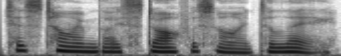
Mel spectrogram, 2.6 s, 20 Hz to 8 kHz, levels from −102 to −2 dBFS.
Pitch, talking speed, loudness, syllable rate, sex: 180 Hz, 165 wpm, -15 LUFS, 3.6 syllables/s, female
